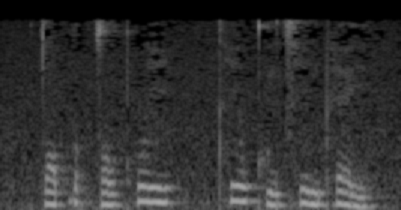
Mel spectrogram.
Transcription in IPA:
t̪ ɔː˨˥ p̚ l ʊ˨ k̚ s o˨ w kʷʰ iː˧ | t̪ʰ iː˧ w kʰ ʊ˨˩ ŋ t͡sʰ iː˨˩ ŋ pʰ e˨˩ j

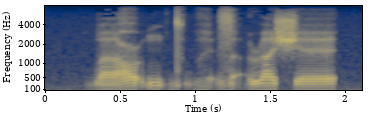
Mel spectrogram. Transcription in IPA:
b a ʕ ṵ ŋ ḭ d ṵ ɦ ɛ̰ z a̰ ɹ a ʃ ɛ

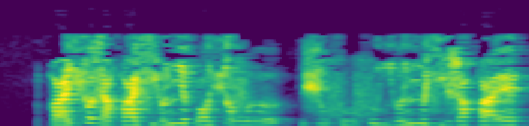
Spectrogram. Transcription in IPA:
qʷ e ç ɔ z e qʷ ɛ sʲ ɔ ɲ ɛ p ɔ ç ɔ v ɤ | ɕ u x u x u ʎ ɤ ɲ o sʲ u z u qʷ ɛ

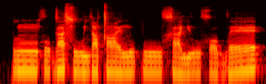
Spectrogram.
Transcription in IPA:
l õː x o ɡ a s u lʲ o tˤ ɛː n u p uː x a lʲ uː x ɔ ɡʷ ɛ

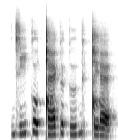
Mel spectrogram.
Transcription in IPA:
d͡z i k o ǃ æ k ø k ɯ ɡ y ǃ e ɾ æ

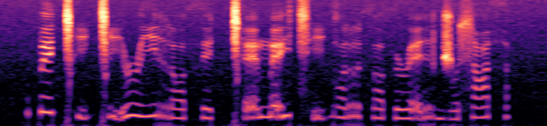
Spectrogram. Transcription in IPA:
p ɛ˥ ǀʰ ḭ˨ ǀ ḭ˨˩˦ ɹ i˧˥˧ r ɔ˨ θ ɪ˨˩˦ t ǀʰ ɛ̰˧˥˧ m ɛ̰˥ j t͡sʼ ḭ˩˥ ɡ ɔ˩˥ r θ ɔ˨ θ ɹ ɛ̰˨˩˦ r d͡ʒ ʊ˩˥ s ɑ˧˥˧ θ

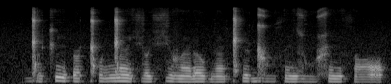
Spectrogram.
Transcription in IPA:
ɡ͡ǁ ə t͡ʃ ĩ ʔ ə˞ ǁʰ ʊ ŋ͡ǁ ɛ̃ ç ə˞ ç ɪ v æ̃ ɾ ə u̯ ɡ æ̃ ǁʰ i ɖ͡ʐ ṳ θ ĩ z ṳ ʂ ĩ θ ɑ̃

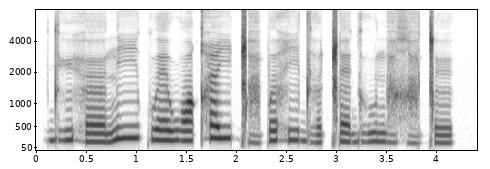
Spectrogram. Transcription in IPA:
dʱ y˧ h œː˩ n iː˥ kʷ ɛː˧ w ɔ˧ qʰ iː˥ ǁ a̤˩ p ə˥ h i˥ dʱ ə˩ ǁ ɛ˧ ɡʱ u˧ n a̤˧ χ a̤˩ ǀ ø˩

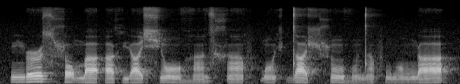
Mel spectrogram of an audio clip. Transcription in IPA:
ŋ ə˞ z ɬ ɔ m a ʔ a x j a ɕ ɔ̃ ɦ ã z x ã f ɓ ɔ̃ ʃ d a ʃ ɬ õ ɦ õ d ã f ŋ ɡ ɔ̃ ŋ a

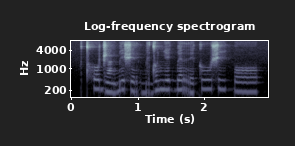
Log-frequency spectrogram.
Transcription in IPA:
tʰ o˦ d͡ʒ ã˨ ɡ͡b e˦ ʃ e˨ r ɡ͡b ɪ˨ d o˦ ɲ eː˦ ɡ͡b ɛ˦ r e˨ k uː˦ ʃ iː˦ k͡p oː˦

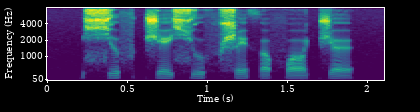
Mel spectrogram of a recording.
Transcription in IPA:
ɕ ɯ f t͡ʃ e ɕ u f ʂ e θ ɔ f ɔ t͡ʃ ə

